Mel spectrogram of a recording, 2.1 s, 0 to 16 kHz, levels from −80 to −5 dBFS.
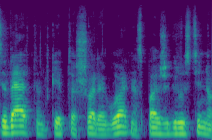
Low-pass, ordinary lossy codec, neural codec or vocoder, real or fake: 14.4 kHz; MP3, 96 kbps; none; real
